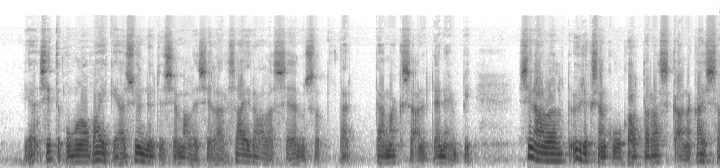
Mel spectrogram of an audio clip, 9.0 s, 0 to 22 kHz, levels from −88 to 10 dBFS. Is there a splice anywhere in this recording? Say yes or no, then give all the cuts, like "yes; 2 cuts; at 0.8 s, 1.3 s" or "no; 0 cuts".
no; 0 cuts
